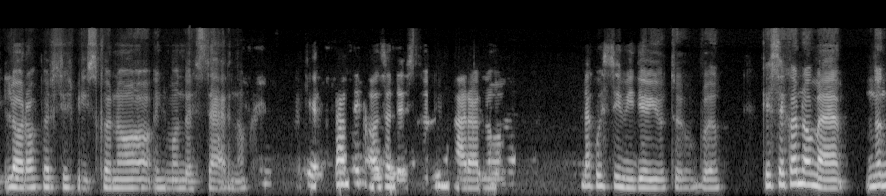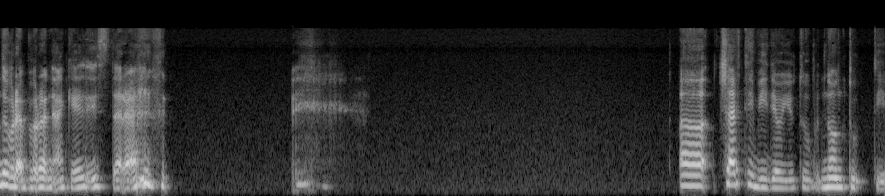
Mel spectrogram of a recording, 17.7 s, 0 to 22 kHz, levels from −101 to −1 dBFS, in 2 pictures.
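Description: Speech recording with an echo problem packed into the first six seconds. The far end's voice is leaking through in scraps at 2.59–2.91, 3.21–3.50, 4.13–4.19, 4.45–4.51 and 5.08–5.80 s, sitting roughly 15 to 25 dB under the talker. It's likely the device's loudspeaker output getting back into the mic, with the echo canceller only partly removing it. Overlapping that, there's speech suppressed in double talk from 2.93 to 5.11 s. For around a second and a half in total, the talker's level dips, bottoming out at roughly 20 dB down. There's a second, milder dip of a few dB at 5.86–6.16 s. That's likely the canceller failing to tell the near talker from the echo while both were active and clamping down on everything at once.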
